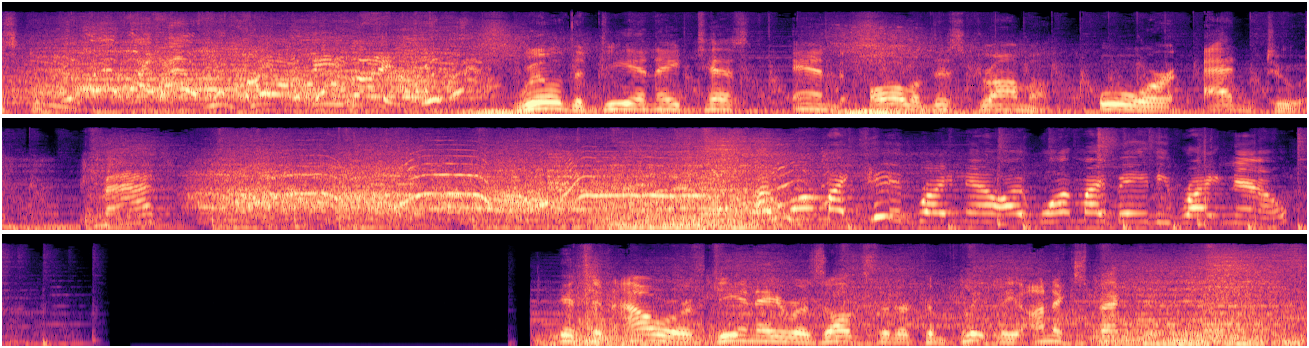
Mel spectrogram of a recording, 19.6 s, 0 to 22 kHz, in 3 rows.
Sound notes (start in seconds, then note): 7.5 woman screams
